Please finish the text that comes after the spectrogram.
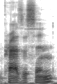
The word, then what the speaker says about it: prazosin: the Raz Raz in prazasin for the ray nods and I know it's spelled with an S but it's actually sounded out like a z so r a z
